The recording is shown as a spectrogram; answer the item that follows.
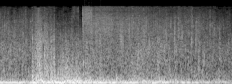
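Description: Cinematic logo-intro sound effect: a deep, sustained booming rumble with a crashing impact about a third of a second in, fading near the end.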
